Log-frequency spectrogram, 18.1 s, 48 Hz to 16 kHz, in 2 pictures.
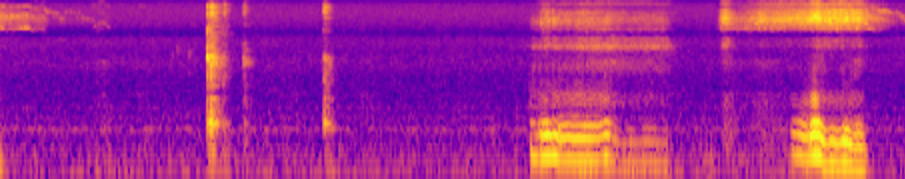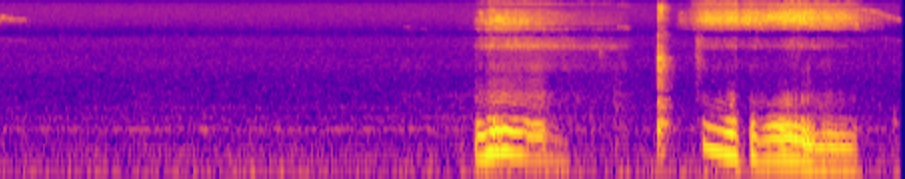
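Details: Shiba Inu dog sleeping comfortably and snoring: soft, rattling snores on each breath, about 4 in 18 seconds, in a quiet room.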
